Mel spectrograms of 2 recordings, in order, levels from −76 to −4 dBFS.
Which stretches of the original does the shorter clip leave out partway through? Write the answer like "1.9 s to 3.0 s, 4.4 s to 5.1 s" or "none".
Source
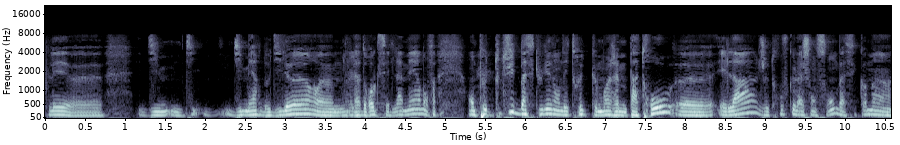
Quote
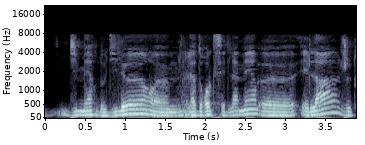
4.7 s to 7.9 s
